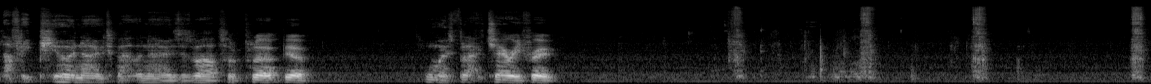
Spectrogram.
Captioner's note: slurping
